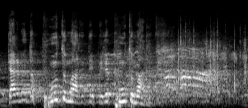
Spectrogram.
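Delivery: lisping दर and फूंत with a laugh; lisping girl. Acted. Lisping bride answers the lisping groom, laughing. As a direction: answer back in the same lisp, laughing. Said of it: "लड़की बोली".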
